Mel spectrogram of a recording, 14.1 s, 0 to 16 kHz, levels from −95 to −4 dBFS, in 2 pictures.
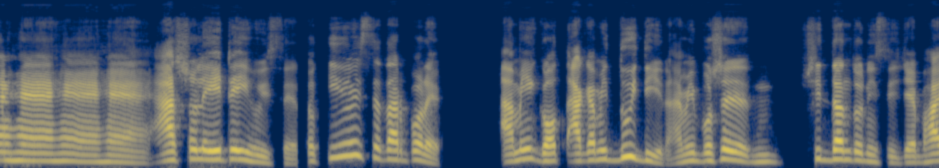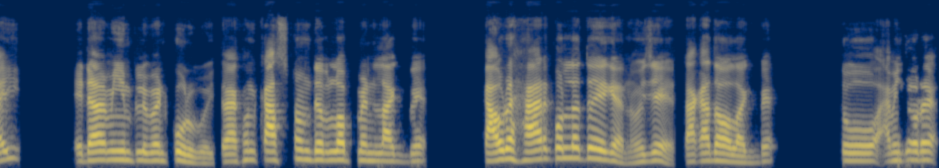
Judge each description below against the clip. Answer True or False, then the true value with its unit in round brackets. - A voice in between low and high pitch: True (175 Hz)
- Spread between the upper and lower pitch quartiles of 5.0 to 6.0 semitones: False (3.1 semitones)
